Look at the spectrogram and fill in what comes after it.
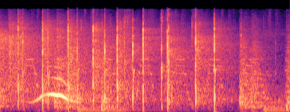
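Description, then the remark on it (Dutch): A sparse, irregular smattering of hand claps, a dozen or so sharp hits spread over a few seconds, with a brief rising-falling whistle-like tone near the start, applauding the guests at the end of the programme Via Cultuur. “Ja, een applaus daarvoor.”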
